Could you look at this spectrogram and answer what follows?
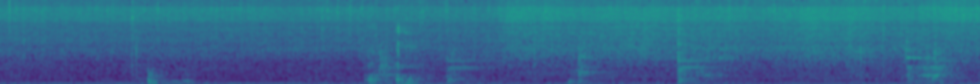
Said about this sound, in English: It's going to take a little while to cook. The sizzling now is when the cabbage is losing its water.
